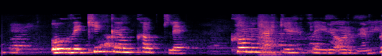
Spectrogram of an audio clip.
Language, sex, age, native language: Icelandic, female, 12, Icelandic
